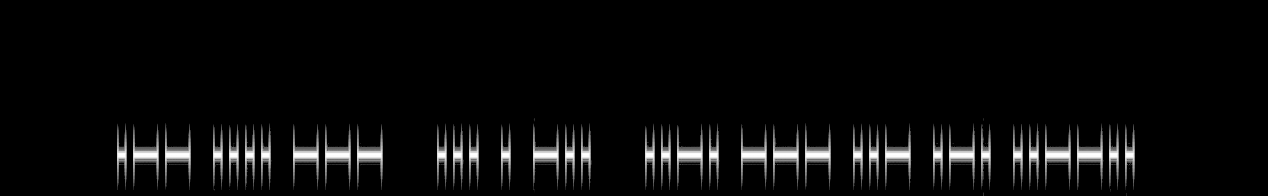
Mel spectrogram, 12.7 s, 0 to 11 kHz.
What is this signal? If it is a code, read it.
Morse code, heard as a keyed tone, about 15 wpm, 700 Hz. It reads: WHO SED FOUR?
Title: Sentences from Top 300 Words and Abbreviations 15wpm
